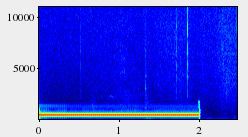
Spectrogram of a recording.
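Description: A single steady electronic ringback tone from a phone line as an outgoing call is placed to a friend, loud, holding for about two seconds before cutting off abruptly into silence. No one speaks.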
